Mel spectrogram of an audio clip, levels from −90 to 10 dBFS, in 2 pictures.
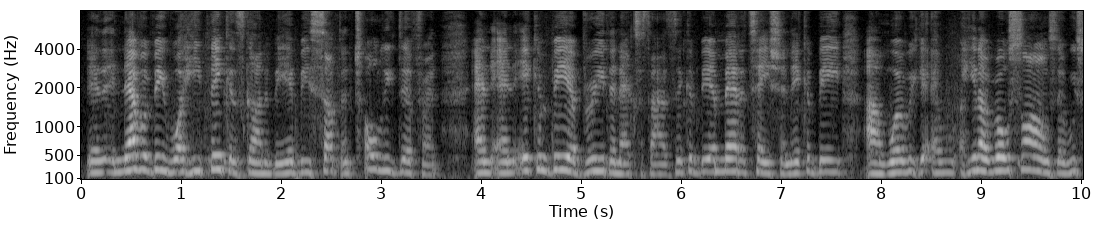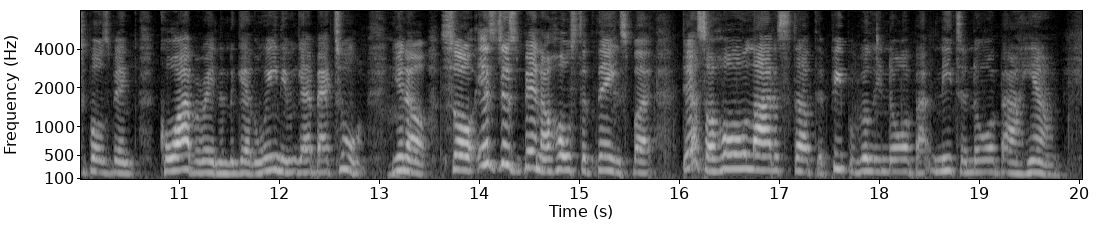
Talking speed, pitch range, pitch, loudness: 240 wpm, 195-230 Hz, 210 Hz, -25 LUFS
